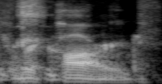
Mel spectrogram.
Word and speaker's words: Rickert: It was J.R. Rickert. Ricard. Richard. Pronounced Ricard. It's no one gets that reference.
